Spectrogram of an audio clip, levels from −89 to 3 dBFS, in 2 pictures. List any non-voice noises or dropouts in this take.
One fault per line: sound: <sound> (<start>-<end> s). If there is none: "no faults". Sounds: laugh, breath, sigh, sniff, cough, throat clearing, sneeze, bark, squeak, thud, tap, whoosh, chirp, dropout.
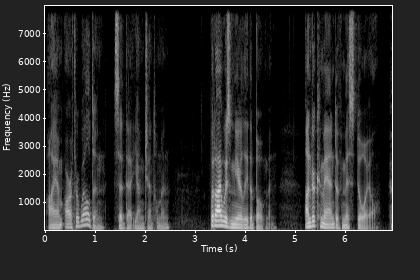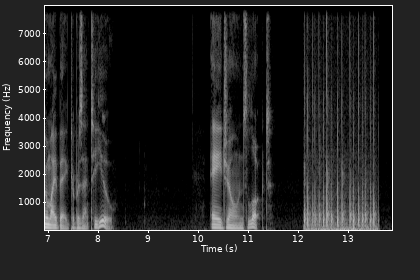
sound: tap (12.1-13.7 s)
